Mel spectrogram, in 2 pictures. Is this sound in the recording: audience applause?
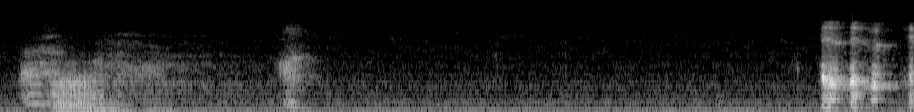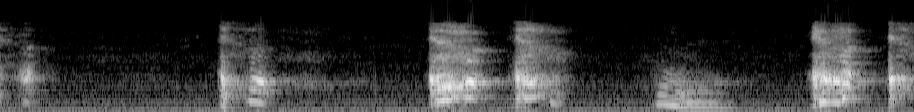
no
